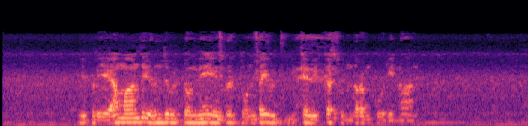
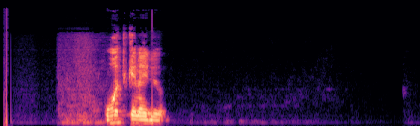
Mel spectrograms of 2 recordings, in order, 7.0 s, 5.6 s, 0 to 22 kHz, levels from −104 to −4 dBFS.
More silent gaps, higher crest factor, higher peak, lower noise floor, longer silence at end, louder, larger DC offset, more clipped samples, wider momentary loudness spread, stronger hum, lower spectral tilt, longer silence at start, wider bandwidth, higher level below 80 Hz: neither; about the same, 18 dB vs 20 dB; second, -8 dBFS vs -2 dBFS; second, -51 dBFS vs under -90 dBFS; second, 0.15 s vs 3.4 s; second, -25 LUFS vs -15 LUFS; neither; neither; about the same, 14 LU vs 14 LU; neither; first, -8 dB/octave vs -5.5 dB/octave; second, 0.25 s vs 1.05 s; second, 7.8 kHz vs 15 kHz; first, -50 dBFS vs -56 dBFS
